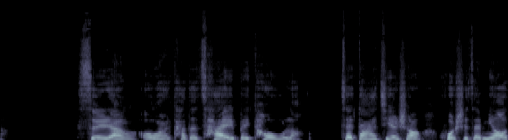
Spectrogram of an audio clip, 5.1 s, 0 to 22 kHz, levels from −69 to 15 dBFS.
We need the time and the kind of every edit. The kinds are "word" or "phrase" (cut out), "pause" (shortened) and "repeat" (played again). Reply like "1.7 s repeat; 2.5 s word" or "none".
none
